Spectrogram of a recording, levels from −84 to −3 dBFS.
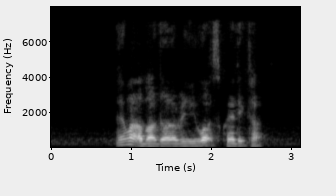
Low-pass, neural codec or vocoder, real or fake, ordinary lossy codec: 7.2 kHz; codec, 16 kHz, 4 kbps, X-Codec, HuBERT features, trained on general audio; fake; AAC, 32 kbps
